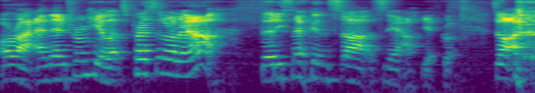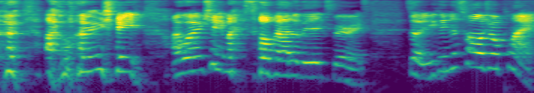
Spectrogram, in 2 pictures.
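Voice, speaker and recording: Through audible room echo and noticeable background noise, a fairly high-pitched woman speaks at a moderate pace, with very wide pitch swings and big shifts in loudness. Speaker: pilates instructor. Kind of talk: guided fitness class.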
